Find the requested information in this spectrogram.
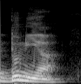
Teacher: یہ حروف یرملون ایک ہی کلمے میں آنے کی وجہ سے یہاں پر ادغام نہیں بلکہ اظہار مطلق ہوگا. نون ساکن کے بعد یا اسی کلمے میں ہے تو یہاں پر اظہار مطلق کا قاعدہ لگے گا، یعنی یہاں پر نون ساکن کی آواز آئے گی. اس کو پڑھیں گے دنیا، اس کو ادغام کر کے نہیں کہ دنیا ایسے نہیں پڑھیں گے.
